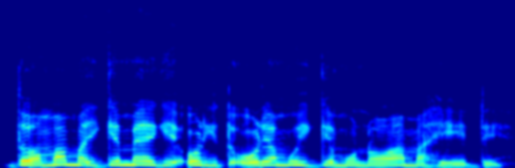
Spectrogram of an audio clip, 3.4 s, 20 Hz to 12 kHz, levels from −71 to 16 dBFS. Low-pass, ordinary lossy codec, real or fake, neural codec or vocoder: none; none; real; none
